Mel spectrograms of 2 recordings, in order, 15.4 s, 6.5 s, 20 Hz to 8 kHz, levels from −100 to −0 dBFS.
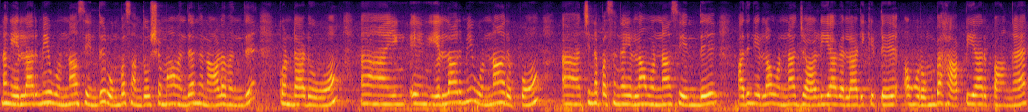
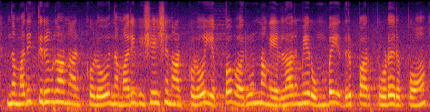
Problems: background conversations at intervals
